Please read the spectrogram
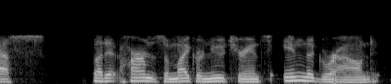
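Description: Throughout, the speech has passed through the GSM full-rate codec, which rebuilds the voice from a vocal-tract model driven by sparse, evenly spaced pulses and discards everything above 4 kHz. The result is a plainly audible buzzy, gravelly roughness and a dulled top end, consistent with 13 kbps full-rate coding.

From 1.18 to 1.21 s, just before "harms the micronutrients", and again from 3.34 to 3.47 s, there are lost GSM frames. The decoder covered each gap by repeating the last good frame, so the sound briefly hangs as a rough, metallic ring rather than dropping out.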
